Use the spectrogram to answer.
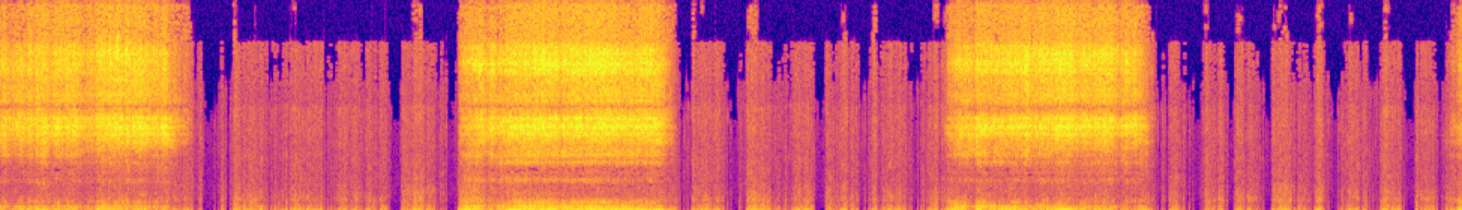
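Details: Loud, rough snores from a sleeping adult man (husband) on three long breaths in, with quieter breathing and small snorts between: snoring.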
